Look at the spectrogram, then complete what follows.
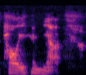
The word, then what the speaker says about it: Polyhymnia: I'm going to pronounce it as Polyhymnia.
